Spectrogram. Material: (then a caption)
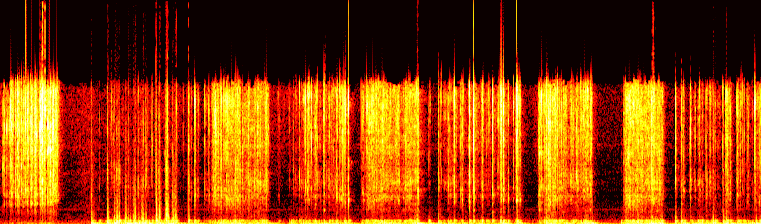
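Wood. Long red acrylic nails scratch and flick across the open woody scales of a dry brown pine cone, about hand length, held in one hand close to the mic. After a brief bright, hissy start and a quiet pause, dense crackling, rasping scratches with a heavy low rumble run in loud bursts separated by short gaps.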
